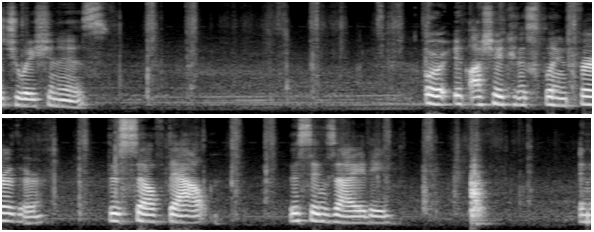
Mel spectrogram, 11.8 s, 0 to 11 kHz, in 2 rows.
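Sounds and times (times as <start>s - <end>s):
speech: 0.0s - 1.6s, 4.3s - 8.2s, 8.8s - 9.9s
tarot cards shuffled by hand: 1.1s - 4.4s, 5.0s - 9.0s, 9.7s - 11.4s.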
